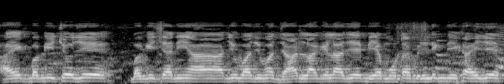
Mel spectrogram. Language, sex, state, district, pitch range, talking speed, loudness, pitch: Gujarati, male, Gujarat, Gandhinagar, 140-150 Hz, 180 wpm, -13 LUFS, 145 Hz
